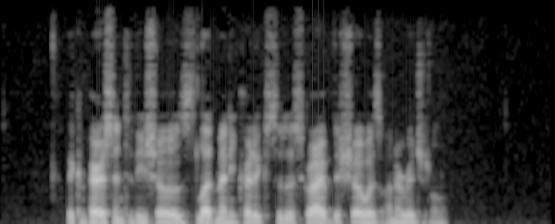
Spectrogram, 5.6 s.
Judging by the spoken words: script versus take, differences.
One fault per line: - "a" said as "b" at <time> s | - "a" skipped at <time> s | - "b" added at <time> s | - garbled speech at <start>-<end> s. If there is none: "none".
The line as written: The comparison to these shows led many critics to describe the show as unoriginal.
none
